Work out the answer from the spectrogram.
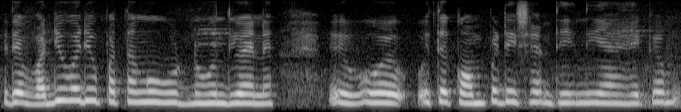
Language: Sindhi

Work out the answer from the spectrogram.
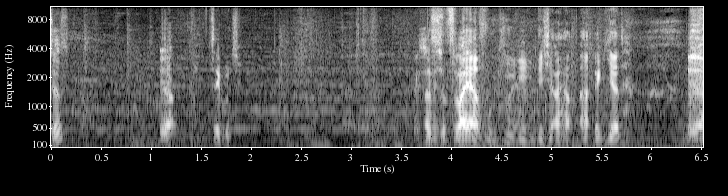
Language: German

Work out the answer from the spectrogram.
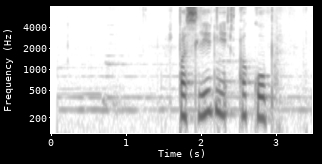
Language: Russian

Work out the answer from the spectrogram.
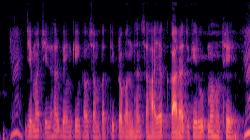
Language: Chhattisgarhi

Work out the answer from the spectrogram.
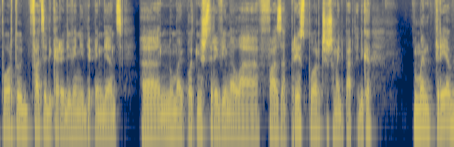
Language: Romanian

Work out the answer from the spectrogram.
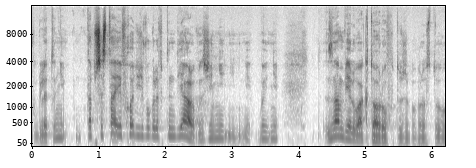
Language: Polish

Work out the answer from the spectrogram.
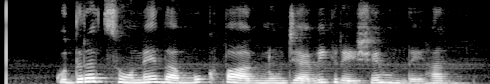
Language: Punjabi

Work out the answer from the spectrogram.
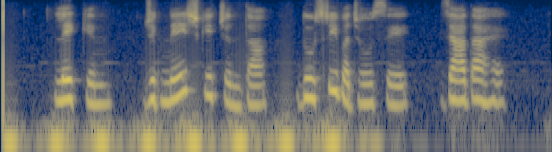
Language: Hindi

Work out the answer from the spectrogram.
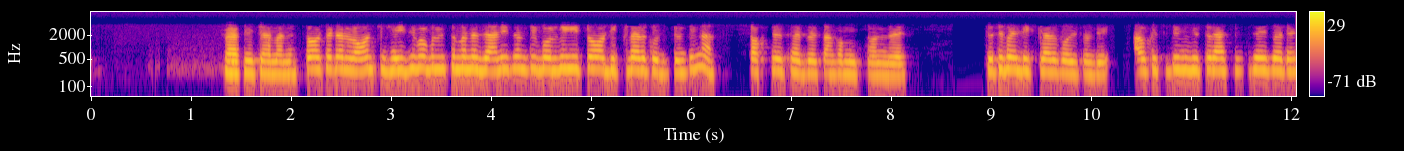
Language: Odia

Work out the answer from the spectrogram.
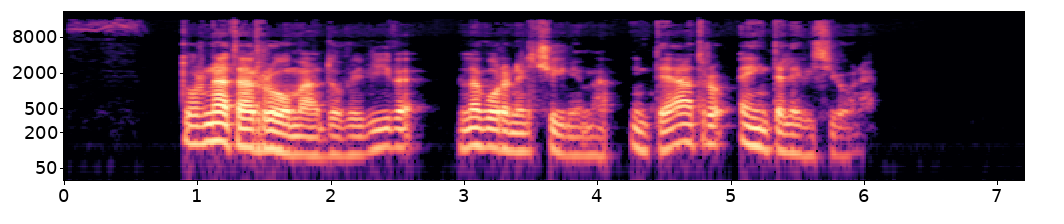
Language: Italian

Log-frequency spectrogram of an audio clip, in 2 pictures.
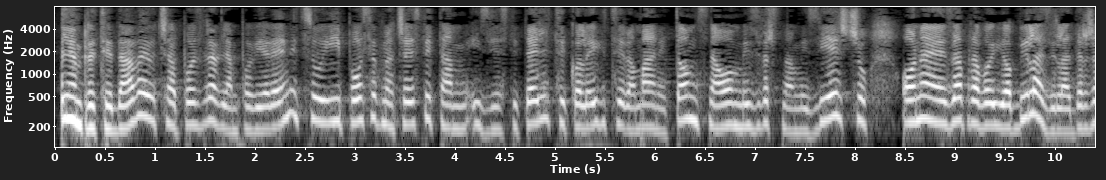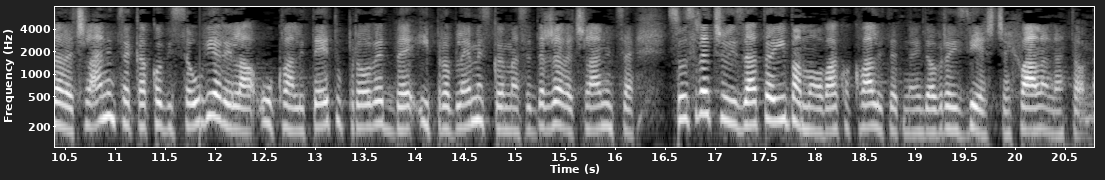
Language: Croatian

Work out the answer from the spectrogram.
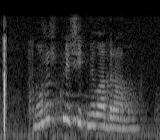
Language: Russian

